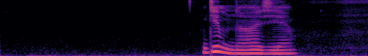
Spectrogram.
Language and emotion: Russian, neutral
